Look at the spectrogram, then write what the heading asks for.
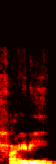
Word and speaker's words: Heidi: I know it's spelled funny, so I always forget that people might not actually know that it's pronounced Heidi, but it is.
